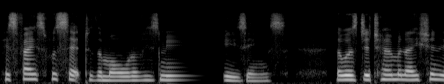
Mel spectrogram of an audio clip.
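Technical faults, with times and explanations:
1.67–2.27 s, call audio freeze: a fading buzz, then 160 ms of silence, before the speech resumes with nothing lost; likely delayed packets emptied the jitter buffer.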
